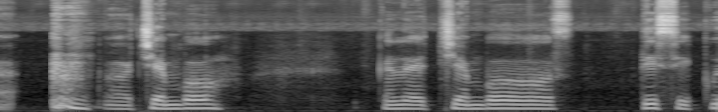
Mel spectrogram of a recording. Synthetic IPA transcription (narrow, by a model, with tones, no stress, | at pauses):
a˨ | o˨t͡ʃje˧mbo˦ | ka˧nẽ˧t͡ʃje˧mbo˦ | t̪i˦si˧kʷ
